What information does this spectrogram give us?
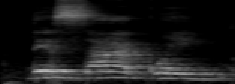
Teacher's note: O meu M tem som de I, formando um tritongo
